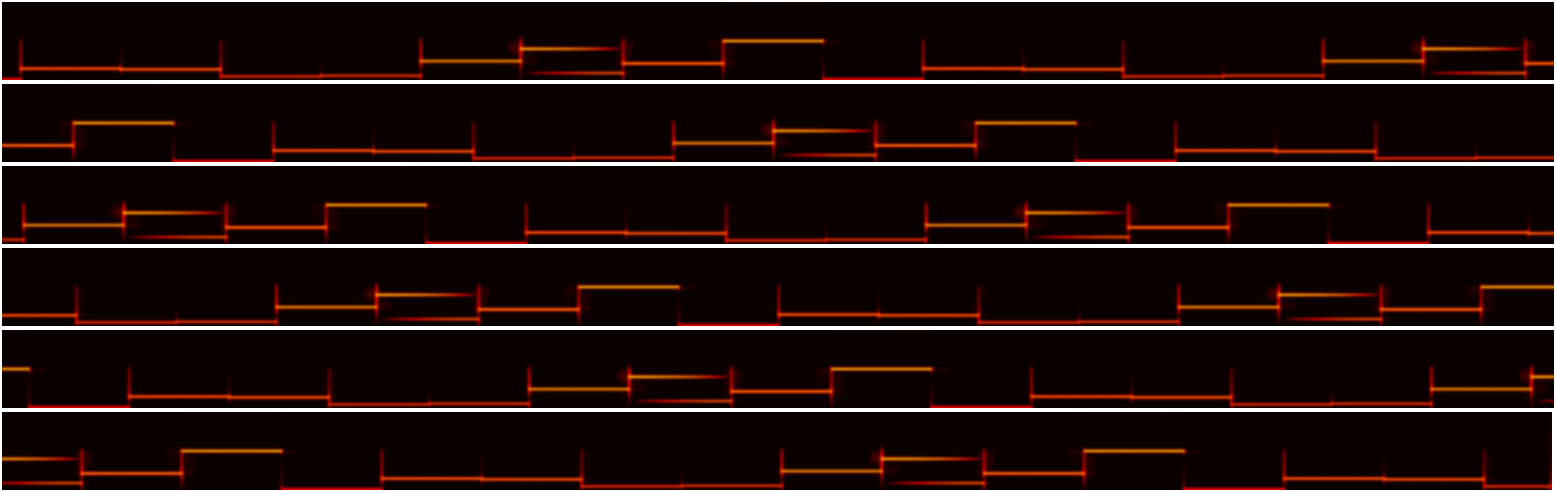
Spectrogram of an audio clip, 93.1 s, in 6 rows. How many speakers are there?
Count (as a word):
zero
